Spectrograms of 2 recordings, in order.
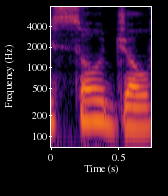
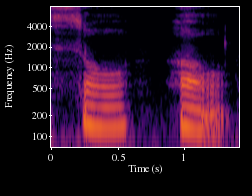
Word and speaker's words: SoJo: to soho is really so joe for me because it's sojo but you know um it's a spanish place they pronounce they jer they j silence so they call it soul hoe so we are i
